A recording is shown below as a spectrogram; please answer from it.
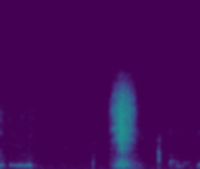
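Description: A single sharp sneeze bursts out loudly in the middle, with quiet scattered breaths and faint mouth noises before and after.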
